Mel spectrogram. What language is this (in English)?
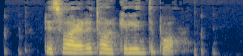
Swedish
